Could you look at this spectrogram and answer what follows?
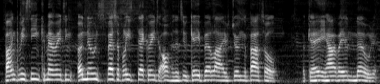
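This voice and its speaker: A man with a sore throat who reads fan fiction aloud, breaking off for dry, mocking asides and frequent throat clearing. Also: on the high side, fairly even intonation, normal speed, faint music behind. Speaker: channel host reading fan fiction. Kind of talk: dramatic reading with sarcastic commentary.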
